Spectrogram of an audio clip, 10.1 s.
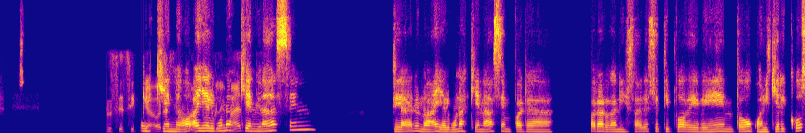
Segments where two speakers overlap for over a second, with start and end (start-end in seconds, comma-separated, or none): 1.7-3.4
